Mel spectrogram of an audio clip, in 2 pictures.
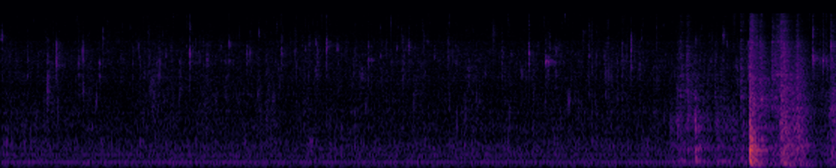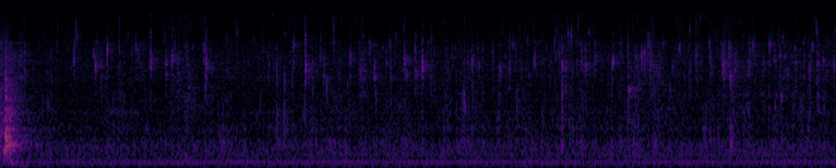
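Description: Batter-coated naan shallow-frying in oil in a nonstick pan, with a faint, steady sizzle and fine crackle. A steady low hum runs underneath, and a short, louder burst of noise comes about six seconds in.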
